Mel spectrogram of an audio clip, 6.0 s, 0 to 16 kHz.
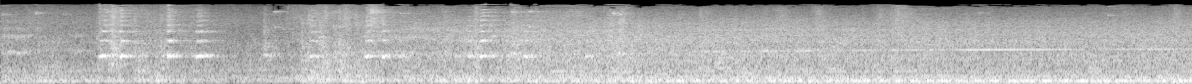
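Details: Stagecoach Fife Volvo B10M/Alexander PS-type bus 20335 (R335 HFS), in poor health, screeches while driving on route 39: thin high squeal in short chirps over engine and road rumble, then a faint held whistle; cause not confirmed.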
